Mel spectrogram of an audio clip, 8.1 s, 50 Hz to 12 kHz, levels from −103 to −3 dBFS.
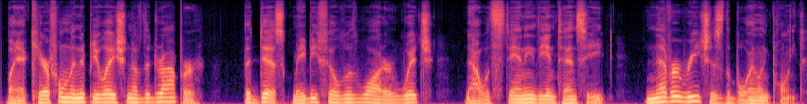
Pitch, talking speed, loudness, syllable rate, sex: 110 Hz, 180 wpm, -18 LUFS, 6.0 syllables/s, male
